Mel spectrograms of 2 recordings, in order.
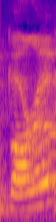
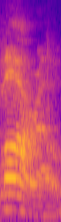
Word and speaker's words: Morrow: Did you call him Borrow? His name is Morrow. Morrow.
